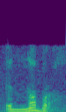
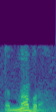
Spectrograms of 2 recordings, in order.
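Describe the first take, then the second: The two takes are said the same way.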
